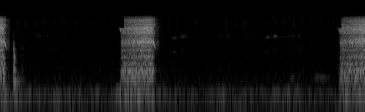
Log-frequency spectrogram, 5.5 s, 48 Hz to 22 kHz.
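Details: Very hungry barn owl owlets, too young to tear prey, begging as their mother feeds them in nest box C late at night, April 2023: two full harsh hissing screeches about three seconds apart, faint rustling in between.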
